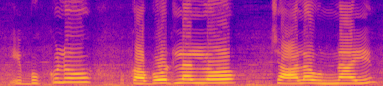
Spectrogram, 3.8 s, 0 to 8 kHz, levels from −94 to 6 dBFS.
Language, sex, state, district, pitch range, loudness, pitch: Telugu, female, Telangana, Mahabubabad, 285-335 Hz, -10 LUFS, 315 Hz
